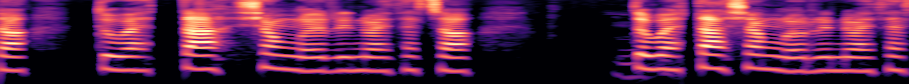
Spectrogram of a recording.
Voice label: "llongwr", Welsh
